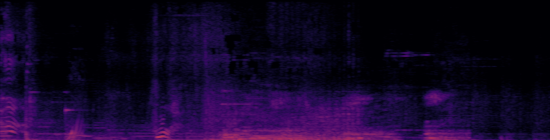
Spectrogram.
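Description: Magic blasts crackle and burst in a fight.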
